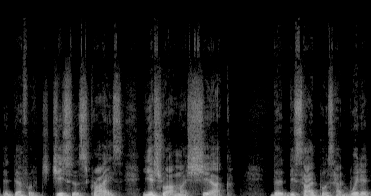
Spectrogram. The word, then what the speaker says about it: Yeshua: I often say Yeshua Hamashiach aka Jesus the Christ.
